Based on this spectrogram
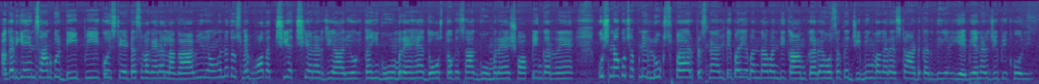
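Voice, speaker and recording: A woman's voice: high voice, steady tone, quick pace, hardly any pauses, slight background noise. A woman giving a casual tarot reading to her viewers, chatty and teasing, who scolds and jokes as she goes. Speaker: tarot reader.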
